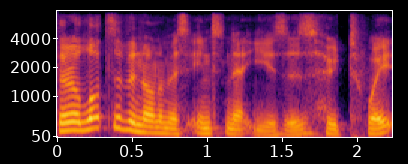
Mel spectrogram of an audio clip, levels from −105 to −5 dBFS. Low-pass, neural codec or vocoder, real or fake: 7.2 kHz; none; real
